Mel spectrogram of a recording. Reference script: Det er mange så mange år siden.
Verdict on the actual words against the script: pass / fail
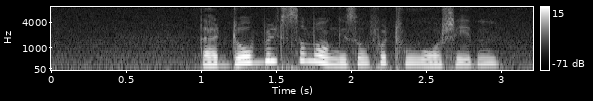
fail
